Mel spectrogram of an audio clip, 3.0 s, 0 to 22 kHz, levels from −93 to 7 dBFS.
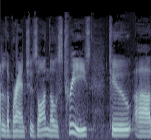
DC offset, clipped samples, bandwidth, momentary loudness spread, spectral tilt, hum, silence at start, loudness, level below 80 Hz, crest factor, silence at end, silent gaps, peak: under 0.1%; under 0.1%; 14.5 kHz; 6 LU; -5 dB/octave; 60 Hz at -50 dBFS; 0 s; -21 LUFS; -60 dBFS; 16 dB; 0 s; none; -4 dBFS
